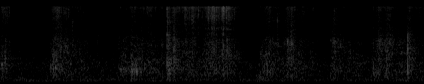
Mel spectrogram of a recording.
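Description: Plastic cling film crinkling faintly in irregular rustles as it is stretched over a bowl and pressed down around the rim.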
